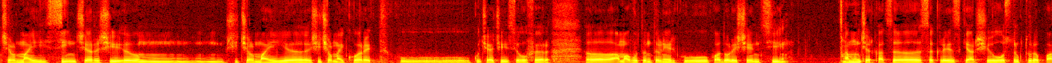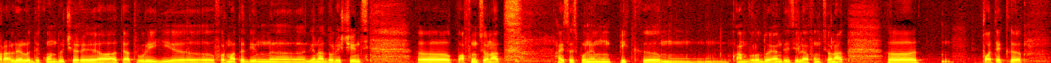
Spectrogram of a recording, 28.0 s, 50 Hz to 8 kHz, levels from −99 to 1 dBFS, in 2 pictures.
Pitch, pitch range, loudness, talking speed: 100 Hz, 95-110 Hz, -21 LUFS, 125 wpm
